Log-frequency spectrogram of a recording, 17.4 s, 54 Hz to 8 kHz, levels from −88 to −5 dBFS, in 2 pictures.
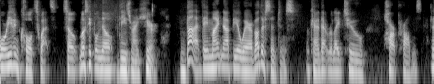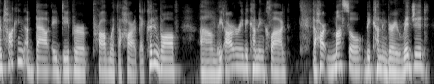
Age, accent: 40-59, American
